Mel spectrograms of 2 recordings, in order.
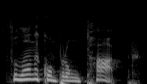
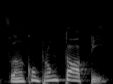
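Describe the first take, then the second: First: "top" ending sharp on p, no vowel after; English top. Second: "top" said as to-pi with an added vowel; Brazilian top. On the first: Teacher shows how nobody says the word. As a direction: stop clean on the p of "top". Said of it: "Ninguém fala assim". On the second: Teacher shows how Brazilians say the word. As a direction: add a short i after "top". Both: Shown as a demonstration.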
